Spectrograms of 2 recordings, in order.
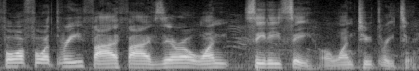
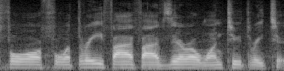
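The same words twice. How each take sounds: First: The number is read more slowly. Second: The number is read at normal speed.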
